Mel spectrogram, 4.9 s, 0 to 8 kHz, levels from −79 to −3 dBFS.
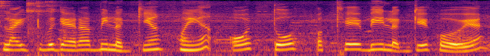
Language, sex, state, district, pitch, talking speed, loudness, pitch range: Punjabi, female, Punjab, Pathankot, 235 Hz, 145 wpm, -14 LUFS, 220-250 Hz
